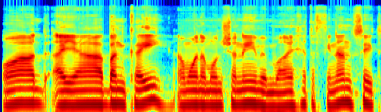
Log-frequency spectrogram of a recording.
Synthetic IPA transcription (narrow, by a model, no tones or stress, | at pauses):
ʔoada̰jabankaia̰mo̞namo̞nʃanimvemaːʁeχethafinansit̪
